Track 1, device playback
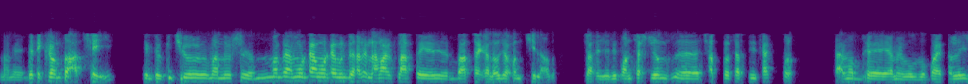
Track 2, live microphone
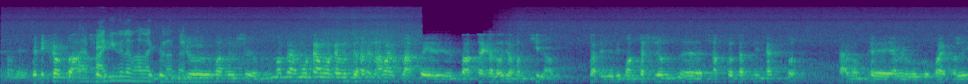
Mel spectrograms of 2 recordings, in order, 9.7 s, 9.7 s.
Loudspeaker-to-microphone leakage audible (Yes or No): Yes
